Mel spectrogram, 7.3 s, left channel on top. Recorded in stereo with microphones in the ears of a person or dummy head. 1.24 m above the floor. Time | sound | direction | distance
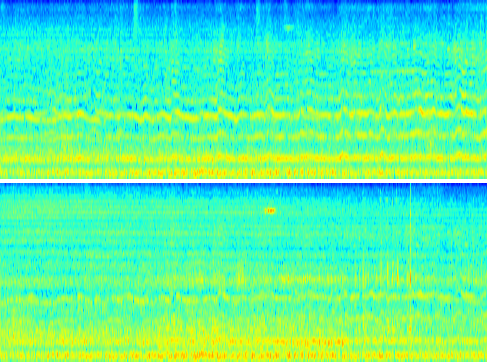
0.0 | an aircraft | 55° right (ahead or behind) | ?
